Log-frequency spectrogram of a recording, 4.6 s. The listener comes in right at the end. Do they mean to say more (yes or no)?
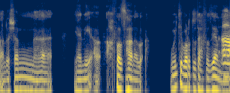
yes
